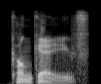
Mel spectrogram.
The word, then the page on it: concave: British English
